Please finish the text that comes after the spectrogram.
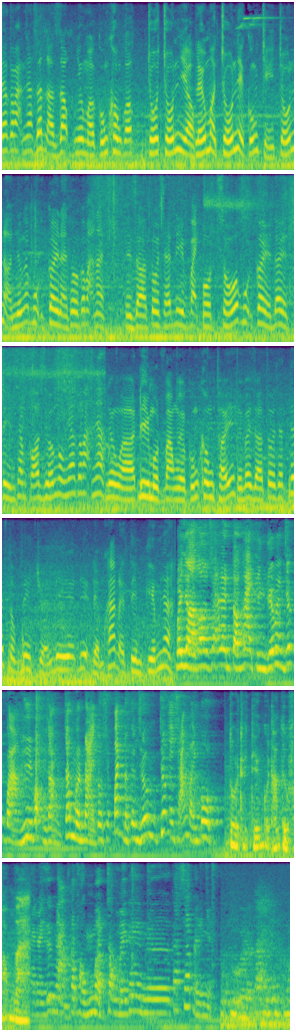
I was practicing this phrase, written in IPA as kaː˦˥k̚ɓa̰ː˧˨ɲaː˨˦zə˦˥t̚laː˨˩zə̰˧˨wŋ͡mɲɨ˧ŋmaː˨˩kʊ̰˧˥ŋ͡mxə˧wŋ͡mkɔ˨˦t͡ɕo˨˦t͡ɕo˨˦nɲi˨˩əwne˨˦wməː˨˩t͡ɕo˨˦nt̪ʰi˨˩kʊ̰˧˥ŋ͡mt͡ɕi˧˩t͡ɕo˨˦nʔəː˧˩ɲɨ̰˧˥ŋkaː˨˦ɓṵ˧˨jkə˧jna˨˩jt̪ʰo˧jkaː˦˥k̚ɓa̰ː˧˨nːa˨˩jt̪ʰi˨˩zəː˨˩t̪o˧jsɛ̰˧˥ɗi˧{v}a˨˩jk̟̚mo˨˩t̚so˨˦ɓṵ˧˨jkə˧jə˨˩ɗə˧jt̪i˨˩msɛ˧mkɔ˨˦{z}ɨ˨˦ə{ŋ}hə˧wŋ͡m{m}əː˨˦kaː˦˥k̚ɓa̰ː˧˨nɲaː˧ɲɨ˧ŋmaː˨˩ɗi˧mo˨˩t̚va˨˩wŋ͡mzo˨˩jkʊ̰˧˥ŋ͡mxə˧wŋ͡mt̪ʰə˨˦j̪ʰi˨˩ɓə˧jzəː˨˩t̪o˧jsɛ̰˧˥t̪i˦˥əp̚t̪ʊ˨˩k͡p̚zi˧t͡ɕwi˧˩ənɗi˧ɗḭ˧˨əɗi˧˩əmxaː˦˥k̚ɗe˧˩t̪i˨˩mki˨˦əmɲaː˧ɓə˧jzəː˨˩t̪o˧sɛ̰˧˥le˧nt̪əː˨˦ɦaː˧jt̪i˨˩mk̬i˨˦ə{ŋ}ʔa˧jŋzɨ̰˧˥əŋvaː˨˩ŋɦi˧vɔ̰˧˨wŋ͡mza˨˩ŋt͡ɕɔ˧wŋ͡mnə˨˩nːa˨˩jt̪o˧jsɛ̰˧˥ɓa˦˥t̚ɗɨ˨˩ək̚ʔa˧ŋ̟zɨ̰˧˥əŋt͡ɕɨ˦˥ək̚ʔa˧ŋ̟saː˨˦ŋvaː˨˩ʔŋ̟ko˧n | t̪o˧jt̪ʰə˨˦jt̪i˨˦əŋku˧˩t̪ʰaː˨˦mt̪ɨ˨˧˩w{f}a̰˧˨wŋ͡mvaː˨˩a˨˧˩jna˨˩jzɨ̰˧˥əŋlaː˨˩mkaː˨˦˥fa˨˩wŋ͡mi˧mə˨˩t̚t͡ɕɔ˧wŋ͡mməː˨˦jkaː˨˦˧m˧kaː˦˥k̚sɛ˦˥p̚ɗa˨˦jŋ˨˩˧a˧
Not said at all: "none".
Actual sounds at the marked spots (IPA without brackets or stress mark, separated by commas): v, z, ŋ, ɲ, m, f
